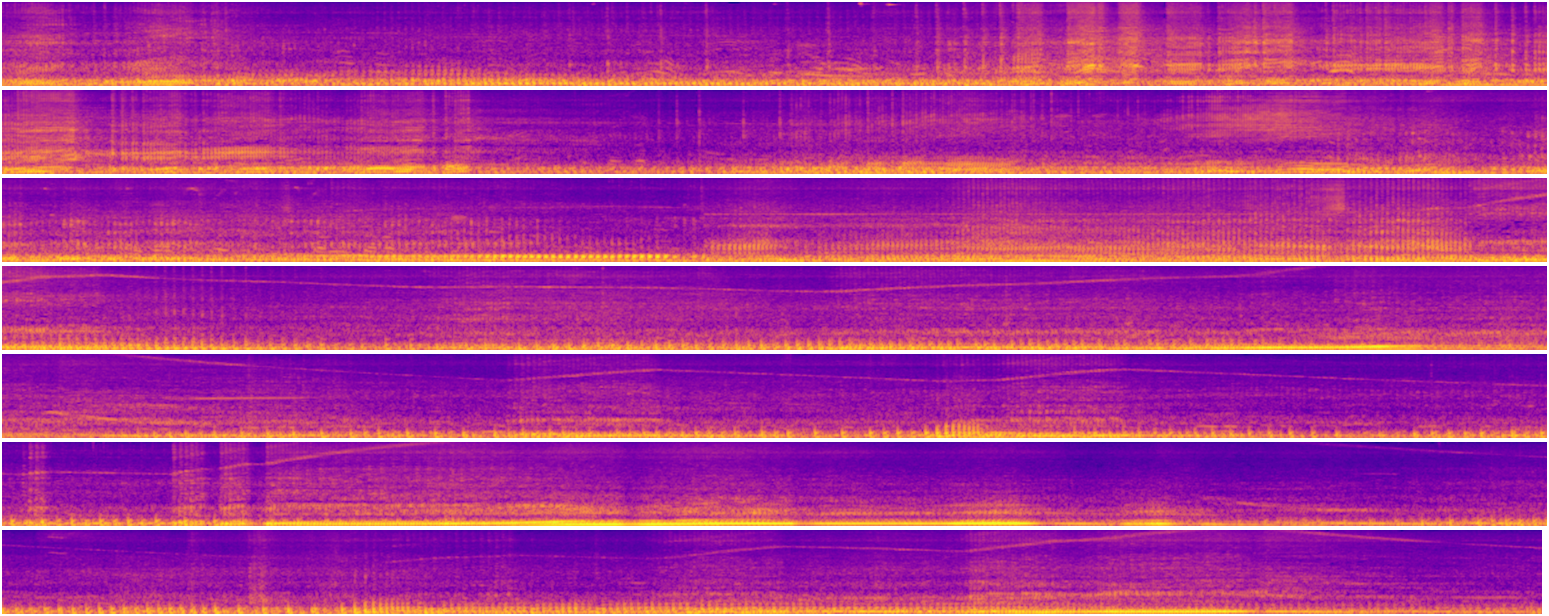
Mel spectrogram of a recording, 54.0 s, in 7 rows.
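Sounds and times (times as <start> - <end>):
engine revving: 0.0 - 54.0.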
